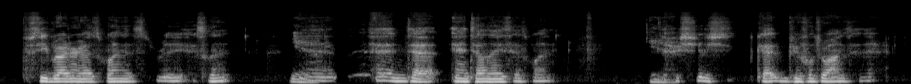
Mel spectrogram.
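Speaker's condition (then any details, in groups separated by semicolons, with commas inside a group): Parkinson's; about 18 years since onset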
